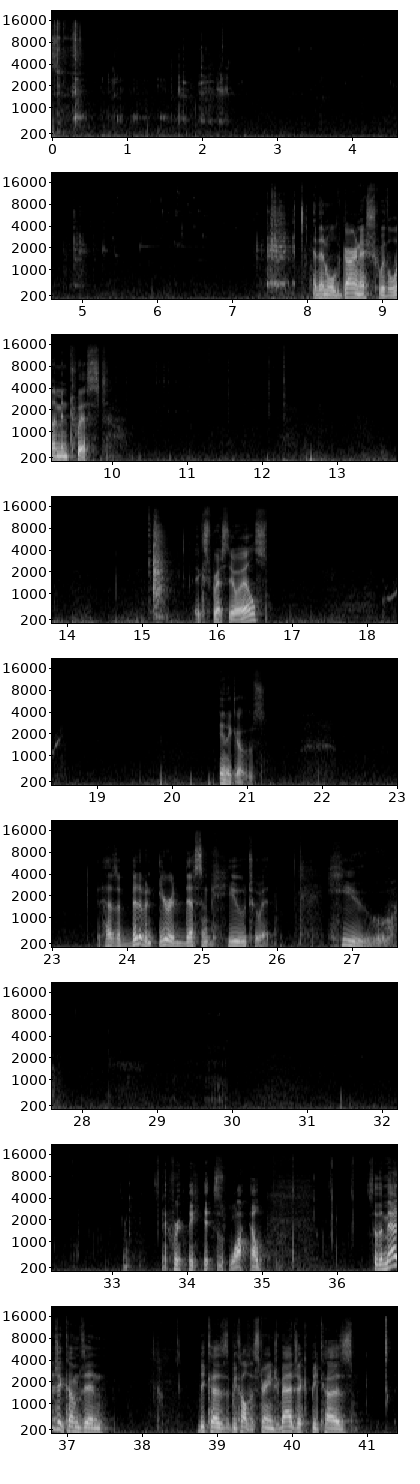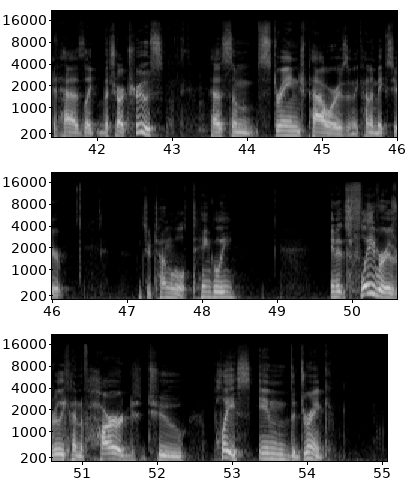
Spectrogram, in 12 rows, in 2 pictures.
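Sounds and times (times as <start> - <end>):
low steady hum: 0.0 - 55.0
liquid trickling into glass: 4.5 - 7.2
person sipping from a glass: 29.5 - 30.0.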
